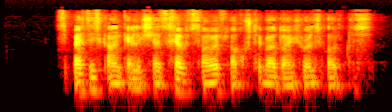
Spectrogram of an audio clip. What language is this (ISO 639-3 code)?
kat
